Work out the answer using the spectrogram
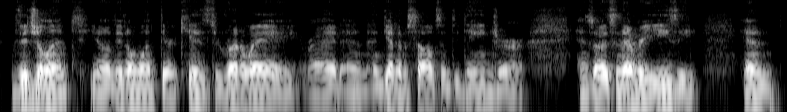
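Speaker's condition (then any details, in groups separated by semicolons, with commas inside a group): No condition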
